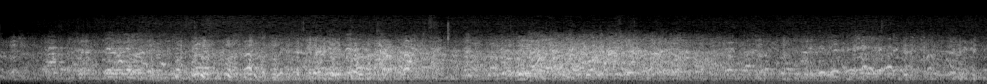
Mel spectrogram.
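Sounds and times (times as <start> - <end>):
background laughter: 0.0 - 9.8.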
